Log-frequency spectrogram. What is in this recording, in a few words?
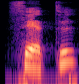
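"sete", Portuguese, female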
